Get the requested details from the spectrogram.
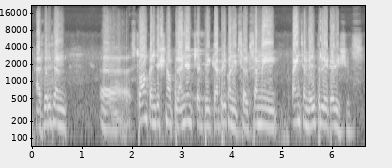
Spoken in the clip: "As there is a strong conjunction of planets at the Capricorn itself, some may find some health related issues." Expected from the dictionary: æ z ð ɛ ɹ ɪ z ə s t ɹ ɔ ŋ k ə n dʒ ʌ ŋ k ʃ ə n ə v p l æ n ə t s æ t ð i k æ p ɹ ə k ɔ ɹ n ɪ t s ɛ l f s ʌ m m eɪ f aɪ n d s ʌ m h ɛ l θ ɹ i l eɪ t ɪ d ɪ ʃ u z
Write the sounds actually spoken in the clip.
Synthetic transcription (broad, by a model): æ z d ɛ ɹ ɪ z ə s t ɹ ɔ ŋ k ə n dʒ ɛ k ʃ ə n ə v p l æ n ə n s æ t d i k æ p ɹ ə k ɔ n ɪ t s ɛ l f s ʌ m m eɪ f aɪ n d s ʌ m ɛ l t ɹ i l eɪ t ɪ d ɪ ʃ u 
